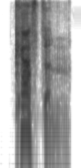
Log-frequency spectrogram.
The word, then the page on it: kaftan: British English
